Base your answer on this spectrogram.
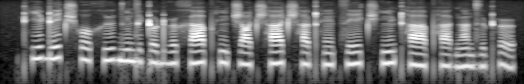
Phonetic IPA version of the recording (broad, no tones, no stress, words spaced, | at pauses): ʈʰi ɖet͡ʃʰo xʉ d̪ĩdiʈoɖʱə˞ xapʰĩt͡ʃɑ t͡ʃʰat͡ʃʰaʈʰẽ t͡se t͡ʃʰĩ ʈʰapʰa ɡãd͡zʉʈʰə˞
